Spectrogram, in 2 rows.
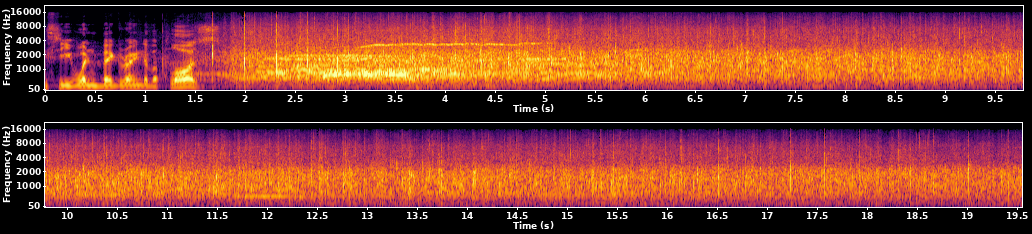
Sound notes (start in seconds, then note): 2.0 audience applauding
